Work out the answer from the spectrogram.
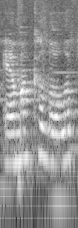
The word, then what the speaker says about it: Amicalola: Some of the people I'm working with and then some of you out there told us to try Amicalola Falls. Right. 5 syllables. Amicalola Falls for a great hike because we love to get out into nature.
